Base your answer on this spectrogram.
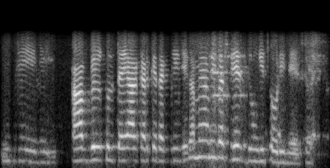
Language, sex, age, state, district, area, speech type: Hindi, female, 30-45, Madhya Pradesh, Hoshangabad, urban, conversation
